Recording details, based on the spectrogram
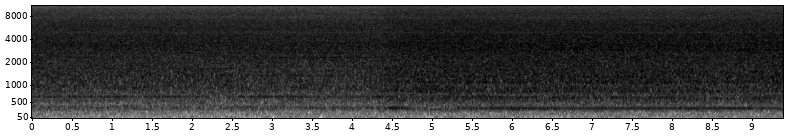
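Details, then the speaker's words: Electric radiator cooling fan on the Old Hank project car: strong steady air rush with a faint whine. Quieter than the 57 Chevy's fan, audible from inside the car. "This one seems a lot quieter than the 57 one. You can hear that from inside the car."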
